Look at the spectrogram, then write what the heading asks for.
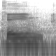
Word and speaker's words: Khwm: Alright, guys, check him out at Royal Kim and Kim is KHWM and the H is silent.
